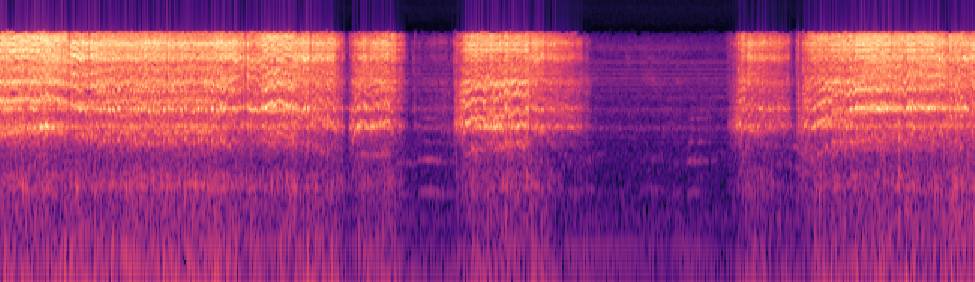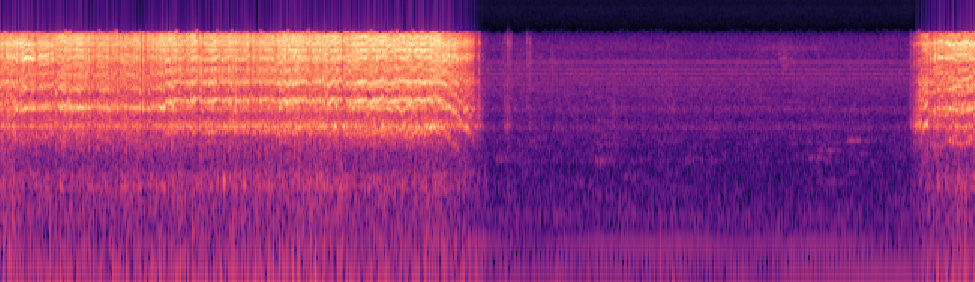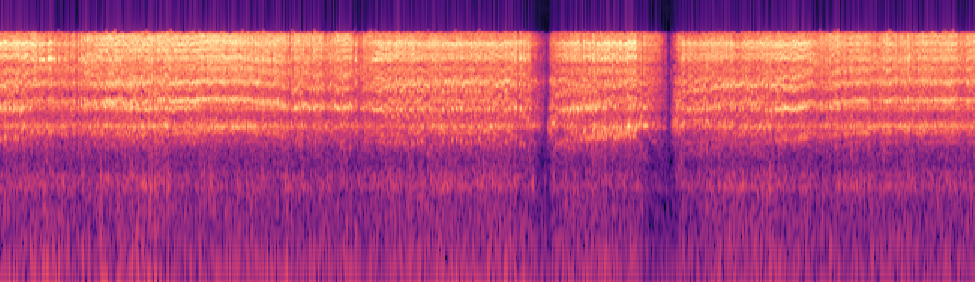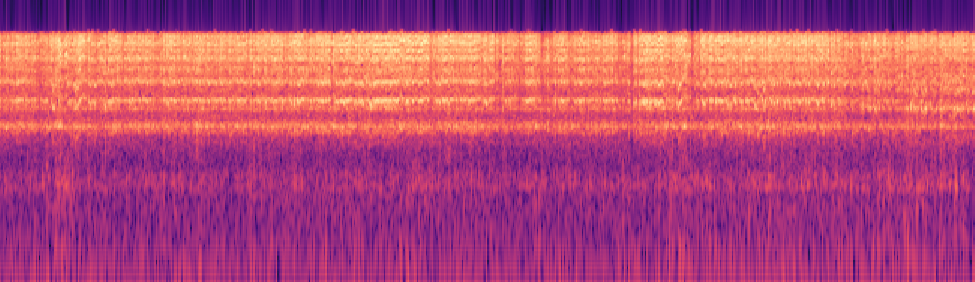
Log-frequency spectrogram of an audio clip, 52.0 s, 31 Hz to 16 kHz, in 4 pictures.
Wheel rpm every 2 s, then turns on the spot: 210, 190, 80, 70, 10, 70, 200, 200, 220, 150, 0, 0, 40, 200, 210, 200, 160, 120, 200, 230, 230, 230, 230, 230, 230, 220.
32-34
